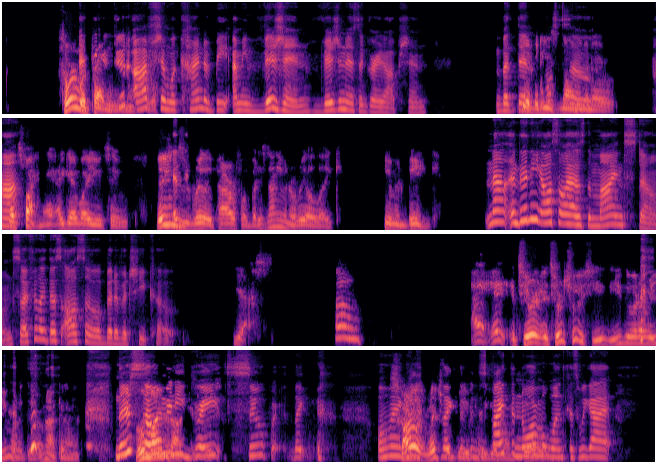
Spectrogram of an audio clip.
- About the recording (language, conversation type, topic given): English, unstructured, What do our choices of superpowers reveal about our values and desires?
- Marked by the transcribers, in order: laugh; scoff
